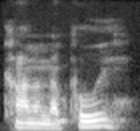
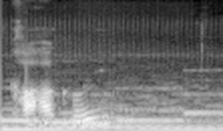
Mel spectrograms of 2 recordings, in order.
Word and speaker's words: Kahakui: It's like Kananapui? Yeah. No. It's not even close. It's close. No, what is it? Phonetically, kind of. It's Kahakui.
